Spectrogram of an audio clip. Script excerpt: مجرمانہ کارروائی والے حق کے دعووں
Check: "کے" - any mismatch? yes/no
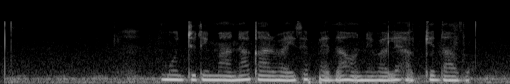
no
